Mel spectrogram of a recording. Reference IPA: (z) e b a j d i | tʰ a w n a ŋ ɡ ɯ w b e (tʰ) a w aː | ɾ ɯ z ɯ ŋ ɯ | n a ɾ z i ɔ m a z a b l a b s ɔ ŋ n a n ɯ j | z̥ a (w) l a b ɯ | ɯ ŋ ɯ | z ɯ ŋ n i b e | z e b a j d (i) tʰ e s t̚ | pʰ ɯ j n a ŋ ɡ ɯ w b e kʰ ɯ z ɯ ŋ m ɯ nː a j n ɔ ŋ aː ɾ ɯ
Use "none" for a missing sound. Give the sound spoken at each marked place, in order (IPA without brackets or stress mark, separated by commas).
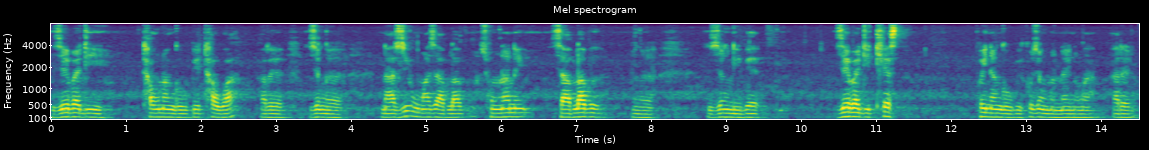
z, tʰ, b, i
